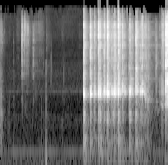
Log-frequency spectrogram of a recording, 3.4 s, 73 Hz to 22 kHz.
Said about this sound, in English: One last word here, and the roll of the dice gives us 1, 3, 1, 5, 4.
